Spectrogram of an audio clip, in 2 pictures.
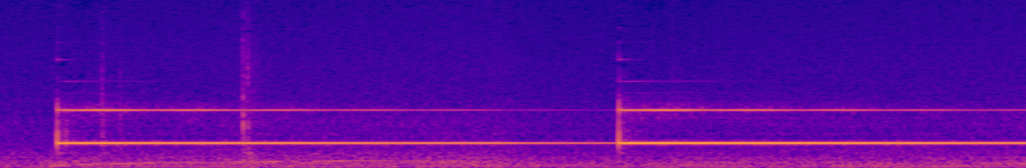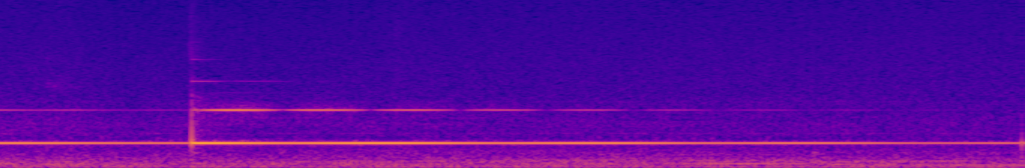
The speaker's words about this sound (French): si vous entendre les sons de la cloche, si vous vivre ça, rien à faire.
